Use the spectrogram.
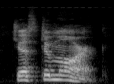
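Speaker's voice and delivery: plain reading voice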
